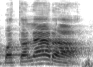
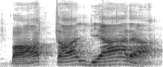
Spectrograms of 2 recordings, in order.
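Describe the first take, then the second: First: "batalhará" with the stress on the final "rá"; "batalhará" ending on a stressed "rá"; stressed on last syllable. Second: Drawn-out "Batalhara" that leans on the "la"; stressed on second-to-last syllable. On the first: Teacher to Geni contrasting the wrong form, final stress. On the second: Teacher to Geni, slow model pronunciation. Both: Shown as a demonstration. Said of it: "e não batalhará".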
